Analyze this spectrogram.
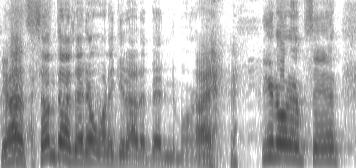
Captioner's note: chuckles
